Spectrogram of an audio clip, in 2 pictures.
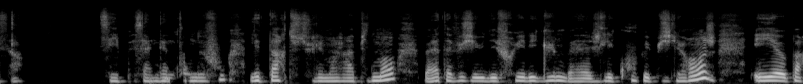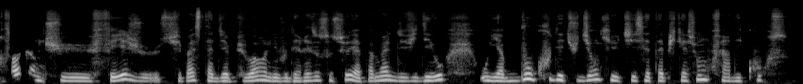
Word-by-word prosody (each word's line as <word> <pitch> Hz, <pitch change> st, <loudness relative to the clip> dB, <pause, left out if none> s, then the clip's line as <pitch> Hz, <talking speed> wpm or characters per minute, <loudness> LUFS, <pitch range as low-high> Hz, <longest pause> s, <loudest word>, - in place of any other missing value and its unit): ça. 140 Hz, +2 st, -12 dB, 0.8 s
C'est -, -, -7 dB
hyp 145 Hz, -1 st, -9 dB
c'est 155 Hz, -, -6 dB
un -, -, -5 dB
gain 155 Hz, +1 st, -2 dB
de -, -, -4 dB
temps 165 Hz, -1 st, -6 dB
de 155 Hz, -, -1 dB
fou. 215 Hz, +8 st, -6 dB, 0.2 s
Les 175 Hz, +2 st, +3 dB
tartes, 185 Hz, -1 st, -1 dB
tu -, -, -8 dB
les 155 Hz, -, 0 dB
manges 155 Hz, 0 st, -1 dB
rapidement. 175 Hz, -, +2 dB, 0.3 s
Bah 135 Hz, -, 0 dB
là, 165 Hz, -, +1 dB
tu 170 Hz, -, -3 dB
as -, -, +1 dB
vu, 170 Hz, -, -4 dB
j'ai 160 Hz, -1 st, 0 dB
eu 155 Hz, -, +3 dB
des 155 Hz, +1 st, +2 dB
fruits 170 Hz, +2 st, -1 dB
et -, -, +1 dB
légumes. 170 Hz, +2 st, +1 dB
Bah, 140 Hz, -1 st, -1 dB
je 135 Hz, 0 st, -5 dB
les 155 Hz, -, 0 dB
coupe 175 Hz, +4 st, -7 dB
et 160 Hz, -, +2 dB
puis 150 Hz, +1 st, -6 dB
je 145 Hz, -, -4 dB
les 155 Hz, -, -2 dB
range 235 Hz, -, +5 dB, 0.4 s
et 175 Hz, 0 st, +6 dB
heu, 165 Hz, -, +7 dB
parfois, 180 Hz, +8 st, +1 dB
comme 185 Hz, -, -1 dB
tu 160 Hz, -3 st, 0 dB
fais. 180 Hz, +9 st, +3 dB
Je 160 Hz, -7 st, -4 dB
sais -, -, -7 dB
pas 175 Hz, +1 st, +1 dB
si 185 Hz, -, -2 dB
tu -, -, -2 dB
as -, -, 0 dB
déjà 160 Hz, +2 st, +1 dB
pu 150 Hz, +2 st, -10 dB
voir, 175 Hz, +4 st, +3 dB
au 195 Hz, -, +3 dB
niveau 155 Hz, -2 st, 0 dB
des 150 Hz, 0 st, -2 dB
réseaux 170 Hz, +4 st, -1 dB
sociaux, 190 Hz, +4 st, -1 dB
il -, -, +5 dB
y -, -, +4 dB
a -, -, -1 dB
pas 160 Hz, +3 st, -3 dB
mal 195 Hz, +3 st, +3 dB
de 165 Hz, -, -3 dB
vidéos 175 Hz, +7 st, +2 dB, 0.3 s
où 175 Hz, -, +1 dB
il 170 Hz, -, +2 dB
y -, -, +6 dB
a -, -, +4 dB
beaucoup 220 Hz, +9 st, +3 dB
d'étudiants 200 Hz, 0 st, +2 dB
qui 210 Hz, -3 st, -2 dB
utilisent 175 Hz, 0 st, -3 dB
cette 175 Hz, 0 st, -2 dB
application 175 Hz, +6 st, +1 dB
pour 215 Hz, -, -6 dB
faire 170 Hz, -3 st, -4 dB
des 155 Hz, -, -3 dB
courses. 195 Hz, -2 st, -9 dB
165 Hz, 290 wpm, -24 LUFS, 155-185 Hz, 0.8 s, heu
